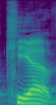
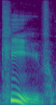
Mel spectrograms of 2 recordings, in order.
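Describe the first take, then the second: First: The city name is said the familiar older way. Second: The city name is said the newer way.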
